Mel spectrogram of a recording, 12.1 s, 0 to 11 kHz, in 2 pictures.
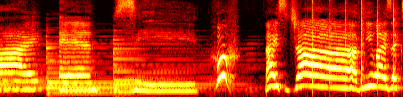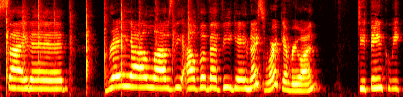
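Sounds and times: woman clapping quickly: 4.7 - 9.0.

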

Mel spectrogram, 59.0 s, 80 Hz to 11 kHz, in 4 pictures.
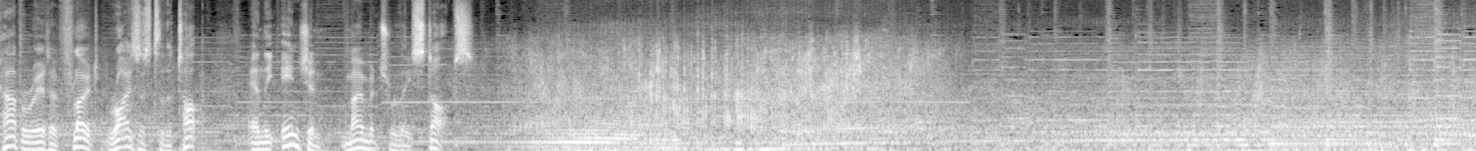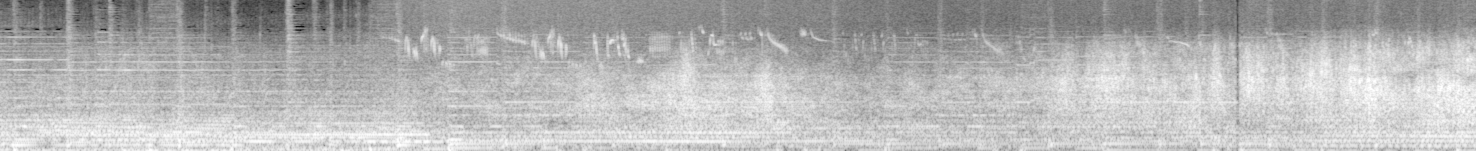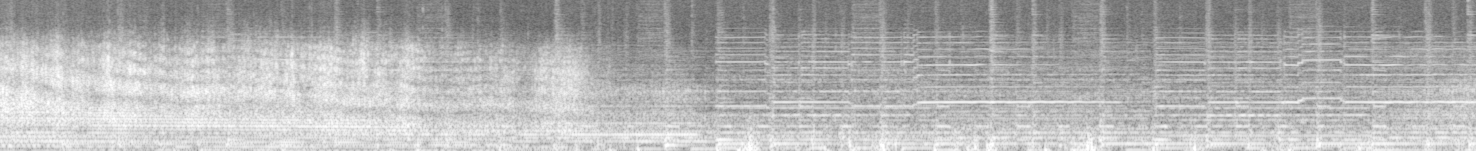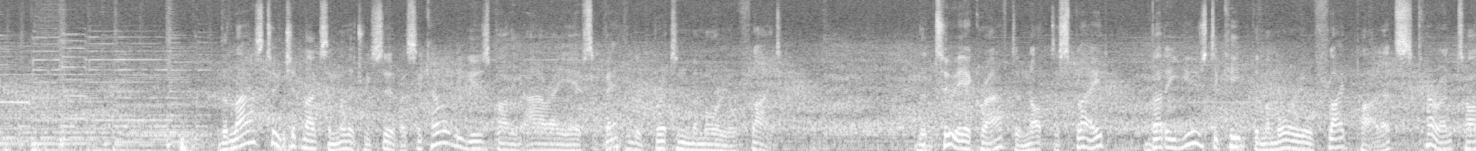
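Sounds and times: background music: 0.0 - 58.8
propeller airplane engine: 0.0 - 59.0.

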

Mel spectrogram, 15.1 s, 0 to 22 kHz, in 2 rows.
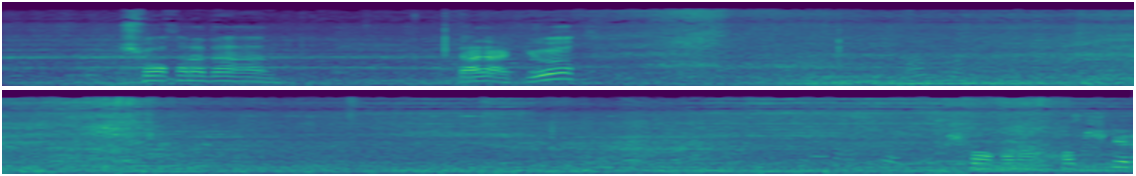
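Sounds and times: road noise: 0.0 - 15.0
vehicle engines humming: 0.0 - 15.0.

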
